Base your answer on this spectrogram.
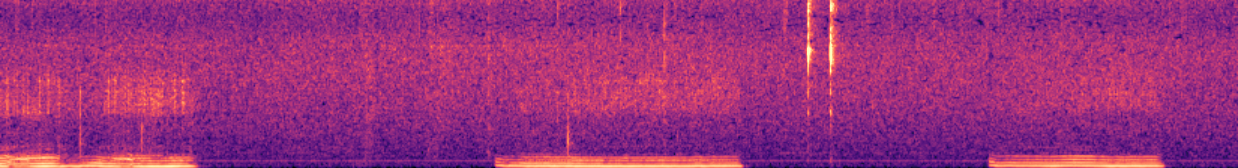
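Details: Sleeping female cat indoors, snoring loudly in deep sleep, not waking even when a blanket is lifted from her face: three long droning tonal breaths about three seconds apart, each lasting one to one and a half seconds, with quiet gaps between.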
